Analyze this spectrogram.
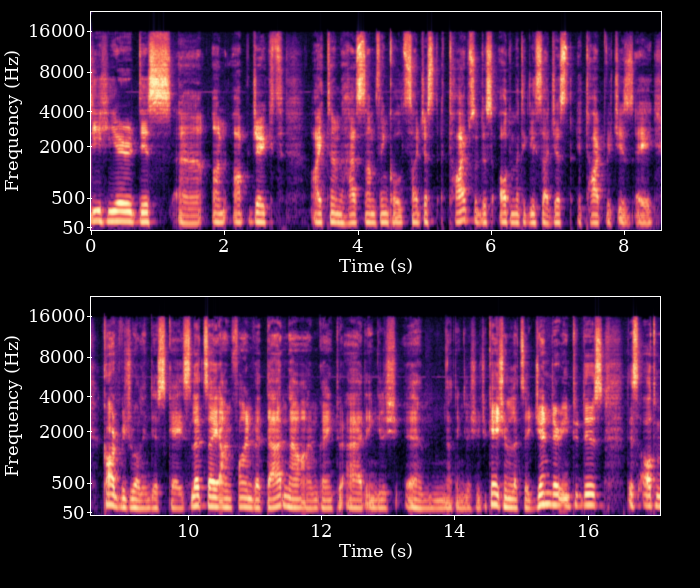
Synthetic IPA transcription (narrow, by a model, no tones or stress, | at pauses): d̥ɨhiɹðɪs | ə̃nɑ̰b̚d͡ʒɛkt | ʔa̰ɪtʰə̃mɨz̥sʌ̃mθɪ̃ŋkʰɔ̰lˠd̥səd͡ʒɛstɨtʰaɪpsoʊd͡ʒɨsɔtəmæɾɨklisəd͡ʒɛstɨtʰaɪpwɨt͡ʃɪ̰zɨ̰kʰɑɹdvɪʒɨəlˠɨ̃nðɪskʰeɪslɨtseɪʔã̰ɪ̃ɱfãɪ̃ndwɨðætⁿnaʊã̰ɪ̃mɡoʊɪ̃ŋtʰɨ̰ʔæ̰dɪ̰̃ŋɡlɪʃ | nə̰tɪ̰̃ŋɡlɨʃɛ̰d͡ʒɨkʰeɪʃɨ̃nlɛtseɪd͡ʒɛ̃ndə˞ʔɪ̰̃ntʰɹɨdʉs | ðɪsɔtəm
